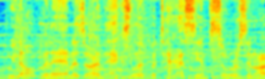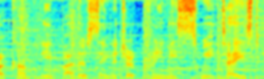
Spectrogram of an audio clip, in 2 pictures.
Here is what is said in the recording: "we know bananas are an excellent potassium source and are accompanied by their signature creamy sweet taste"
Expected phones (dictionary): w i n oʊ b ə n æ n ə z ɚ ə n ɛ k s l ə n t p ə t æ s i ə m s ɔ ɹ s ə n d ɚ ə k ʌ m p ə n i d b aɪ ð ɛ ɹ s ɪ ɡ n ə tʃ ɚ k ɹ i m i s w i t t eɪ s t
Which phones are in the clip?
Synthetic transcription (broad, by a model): w i n oʊ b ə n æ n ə z ɚ ə n ɛ k s l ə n p ə t æ s i ə m s ɔ ɹ s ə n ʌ ɚ ə k ʌ m p ə n i d b aɪ ð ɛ ɹ s ɪ ɡ n ə tʃ ɚ k ɹ i m i s w i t t eɪ s t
